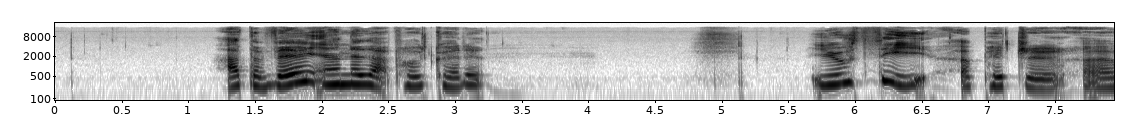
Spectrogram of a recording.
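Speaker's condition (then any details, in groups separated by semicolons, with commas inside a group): Cerebral palsy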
